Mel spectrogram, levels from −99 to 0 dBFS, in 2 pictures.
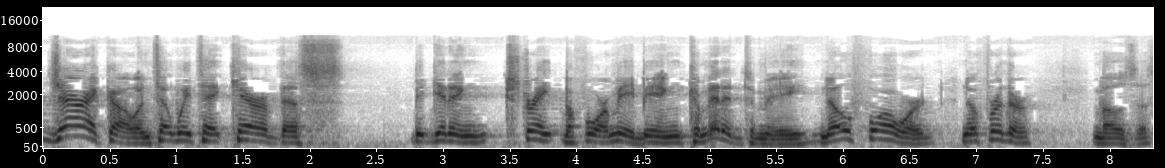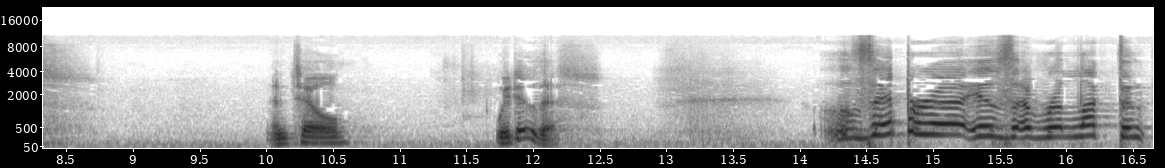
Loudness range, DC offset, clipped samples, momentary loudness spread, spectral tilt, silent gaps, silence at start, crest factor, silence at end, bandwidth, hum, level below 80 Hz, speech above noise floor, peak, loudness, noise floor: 9 LU; under 0.1%; under 0.1%; 10 LU; -6 dB/octave; none; 0 s; 16 dB; 0.05 s; 11 kHz; none; -54 dBFS; 35 dB; -4 dBFS; -20 LUFS; -54 dBFS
